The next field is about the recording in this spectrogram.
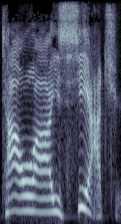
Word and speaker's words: Taoiseach: The report says T-A-O-I-S-E-A-C-H. Looks like Taoiseach. It's Taoiseach. That's how it's pronounced.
